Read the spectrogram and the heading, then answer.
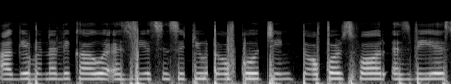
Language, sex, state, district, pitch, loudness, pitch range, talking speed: Hindi, female, Uttar Pradesh, Muzaffarnagar, 255 Hz, -18 LUFS, 250-260 Hz, 160 wpm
